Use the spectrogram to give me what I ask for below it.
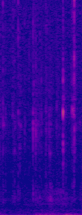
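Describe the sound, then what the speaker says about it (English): Fingers type steadily on a computer keyboard, a run of soft, quick clicks and taps at close range, with no one talking. "I personally don't mind typing the full name."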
